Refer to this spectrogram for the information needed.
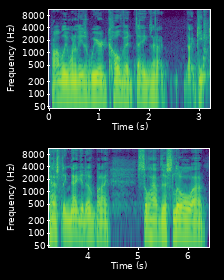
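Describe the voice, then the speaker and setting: A man's voice: deep voice, fairly even intonation, moderate pace, gravelly, a little hiss or hum. A man with a head cold and lingering cough, teaching a Bible passage in a conversational way and asking his listeners rhetorical questions. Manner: warm, musing, asks listeners rhetorical questions.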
